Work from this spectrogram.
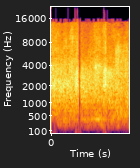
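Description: Audience applause at a PhD commencement ceremony, a loud and dense wash of clapping filling the whole short moment with a brief dip partway through.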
